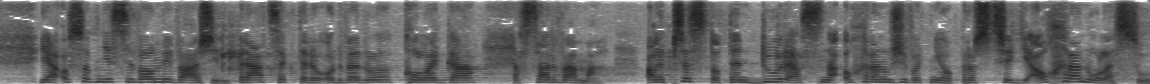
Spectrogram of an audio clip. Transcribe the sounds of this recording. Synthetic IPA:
jaːʔo̞so̞bɲɛsɪvɛlmɪvaːʒiːmpɾaːt͡sɛk̚t̪ɛɾowʔo̞dvɛdl̩ko̞lɛɡasaɾvama | ʔalɛpr̝̥ɛst̪o̞t̪ɛnduːɾasnaʔo̞xɾanuʒɪvo̞t̪ɲiːɦopɾo̞st̪r̥ɛɟiːʔa̰ʔoxɾanulɛsu

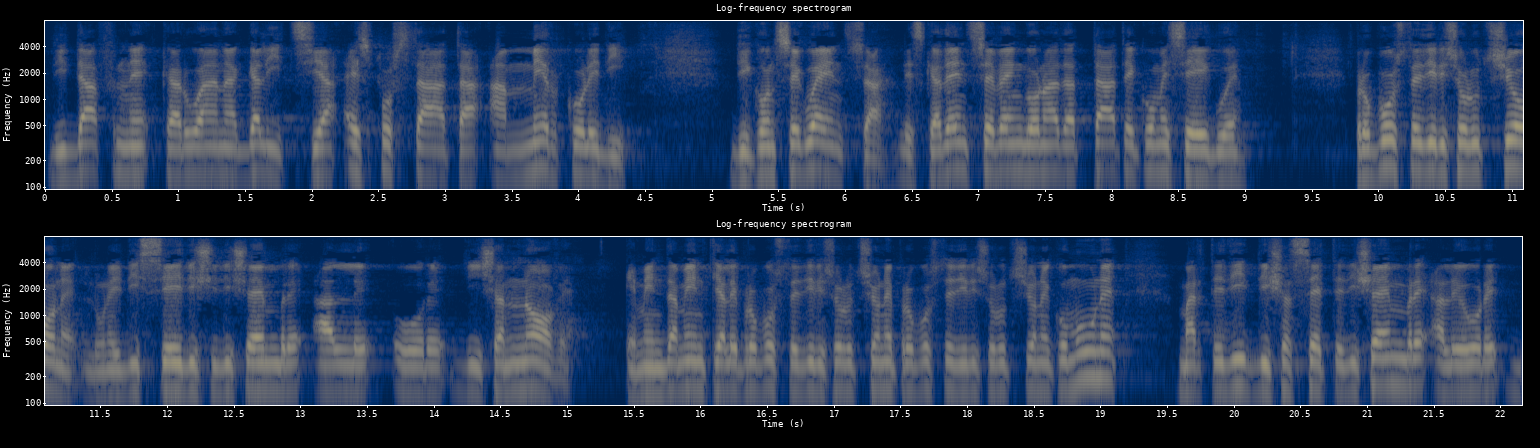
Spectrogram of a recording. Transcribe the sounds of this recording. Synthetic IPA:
d̪id̪afnekaɾuaːnaɡalit̪sːjaʔɛspost̪aːt̪aʔamːerkoled̪i | d̪ikonseɡwɛnt̪sa̰leskad̪ɛnt̪sevɛŋɡonoad̪at̪ːaːt̪ekomesɛːɡwe | pɾopost̪ed̪iɾisolut̪sːjoːneluned̪iseːd̪it͡ʃid̪it͡ʃɛmbɾealːeoːɾed̪it͡ʃanːɔːvḛ | emend̪ament̪ialːepɾopost̪ed̪iɾisolut̪sːjoːnepɾopost̪ed̪irisolut̪sːjoːnekomuːne | mart̪ed̪id̪it͡ʃasːɛt̪ːed̪it͡ʃɛmbɾeʔalːeoːɾe

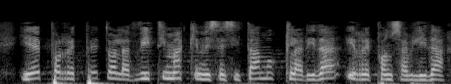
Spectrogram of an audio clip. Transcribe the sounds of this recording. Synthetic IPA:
ieporrehpet̪oalazβit̪imaskenesesit̪amohklaɾið̞aireponsaβ̞iliða

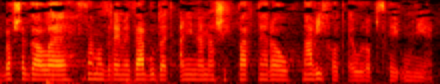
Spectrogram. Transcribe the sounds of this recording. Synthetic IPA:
ibafʃaɡalɛsamɔzɾɛjmɛzabuːd̪aɟaɲinanaʃixpaɾt̪nɛɾɔʊnaʋiːxɔd̪ɛʊɾɔːpskɛjʔuːniɛ̰

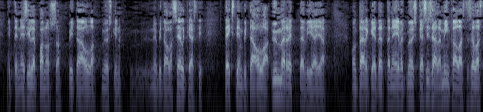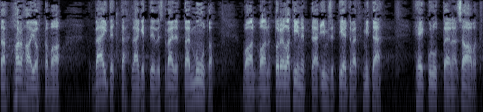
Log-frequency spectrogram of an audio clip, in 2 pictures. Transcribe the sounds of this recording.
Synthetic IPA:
niːt̪ːenesilːeppɑnosːɑpit̪æːolːɑmyøskin | nepit̪æːolːɑsselkeæst̪i | t̪ekst̪iempit̪æːolːɑʔymːærːet̪ːæʋiæjɑ | ʔont̪ærkeːt̪æet̪ːæneeiʋæt̪myøskˑæːsisælːæmiŋkæːlːˑɑˑist̪ɑselːɑˑist̪ɑhɑrhɑːjoht̪ɑʋɑː | ʋæit̪et̪ːælæːket̪ːeist̪æʋæˑit̪et̪ːæimmuːt̪ɑ | ʋɑːnʋɑːnt̪odelːɑkinet̪ːæʔihmiset̪t̪iet̪æʋæt̪mit̪æ | hekulut̪ːɑjɑnɑsɑːʋɑ̰t̪

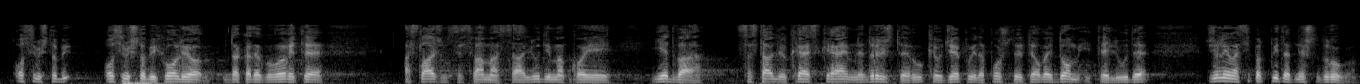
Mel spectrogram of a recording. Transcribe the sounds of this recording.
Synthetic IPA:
o̞simʃt̪obi | o̞simʃt̪o̞bixʋo̞lio̞d̪akad̪aɡo̞ʋo̞ɾit̪e | aslˠaːʒemse̞sʋamasaʎuːd̪imako̞ji | jed̪ʋa | sast̪aʋʎajukɾaːjsḁkɾaːjemned̪r̩ʒit̪e̞ɾuːke̞ud͡ʒe̞puid̪apo̞ʃt̪ujet̪eo̞ʋajd̪o̞mit̪e̞ʎuːd̪e̞ | ʒe̞limʋasipak̚piːt̪at̪ine̞ʃt̪od̪ɾuɡo̞̰

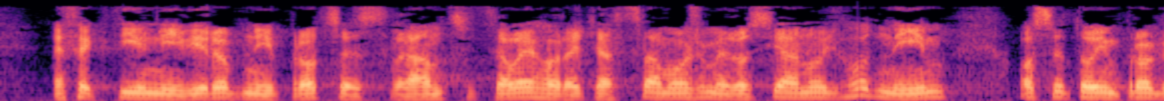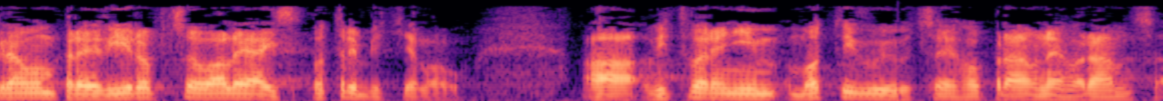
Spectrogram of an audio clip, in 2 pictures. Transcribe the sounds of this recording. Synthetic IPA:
ɛfɛkt̪iːʊniːʋiːɾɔbniːpɾɔt͡sɛzʋɾaːmt͡sit͡sɛlɛːɦɔɾɛcast͡samʊɔʒɛmɛd̪ɔsɪaɦnuːɟvɦɔd̪niːm | ɔsʋɛt̪ɔʋiːmpɾɔɡɾamɔmpɾɛʋiːɾɔpt͡sɔʊalɛajspɔt̪ɾɛbicɛlɔ̰ʊ | ʔaʋit̪ʋɔɾɛɲiːmːɔt̪iʋujuːt͡sɛɦɔpɾaːʊnɛɦɔɾaːmt͡sa̰

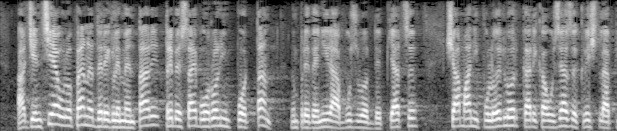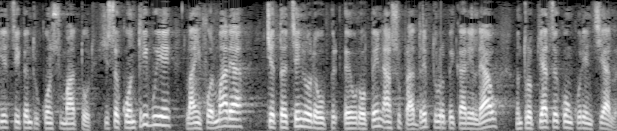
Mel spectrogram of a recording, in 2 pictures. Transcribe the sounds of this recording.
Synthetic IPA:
ad͡ʒe̞nt̪sijae̞uɾo̞peanəd̪e̞ɾe̞ɡle̞me̞nt̪aɾe̞t̪ɾe̞buje̞səajbəunro̞limpo̞rt̪ant̪ | ɨnpɾe̞ve̞niɾeaːbuzulo̞rd̪e̞pjat̪sə | ʃiamanipuləɾilo̞rkaɾe̞kauzeazəkɾe̞ʃt̪e̞ɾeapje̞t̪se̞jpe̞nt̪ɾuko̞nsumat̪o̞̰rʲʃisəko̞nt̪ɾibuje̞ | lainfo̞rmaɾea | t͡ʃe̞t̪ət̪se̞nilo̞re̞uɾo̞pe̞nʲasupɾad̪ɾe̞p̚t̪uɾilo̞rpe̞kaɾe̞leawɨnt̪ɾo̞pjat̪səko̞ŋkuɾe̞nt̪sialə̰

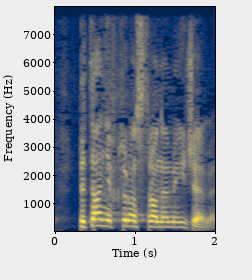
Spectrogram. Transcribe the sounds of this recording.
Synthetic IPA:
pɘt̪aɲɛfkt̪uɾɔ̃w̃st̪ɾɔnɛmɘid͡ʑɛmɘ̰

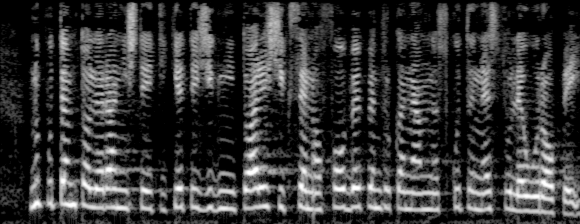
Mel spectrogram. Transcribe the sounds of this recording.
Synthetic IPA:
nuput̪e̞mt̪o̞le̞ɾaniʃt̪e̞ːt̪ikʲe̞t̪e̞ʒiɡnit̪oaɾe̞ʃikse̞no̞fo̞be̞pe̞nt̪ɾukəneamnəskut̪ɨne̞st̪ule̞uɾo̞pe̞j

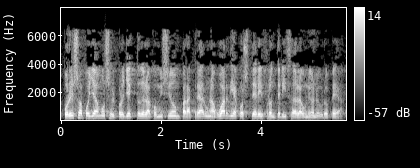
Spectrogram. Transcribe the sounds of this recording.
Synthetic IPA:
po̞ɾe̞soapo̞ʝamo̞se̞lpɾo̞ʝe̞k̚t̪oðe̞lako̞misjo̞mpaɾakɾe̞aɾunaɣ̞waɾðjako̞st̪e̞ɾaifɾo̞nt̪e̞ɾiθaðe̞launjõ̞ne̞wɾo̞pe̞a̰

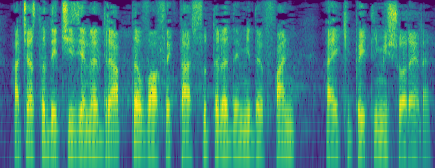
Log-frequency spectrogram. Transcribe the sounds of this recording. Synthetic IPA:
at͡ʃast̪əd̪e̞t͡ʃizije̞ne̞d̪ɾeap̚t̪əvaːfe̞k̚t̪asut̪e̞le̞d̪e̞mid̪e̞fanʲ | ae̞kʲipe̞jt̪imiʃo̞ɾe̞̰ɾe̞̰

